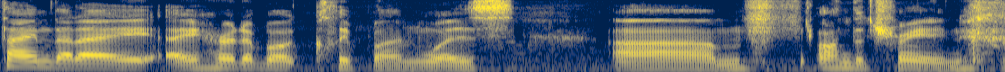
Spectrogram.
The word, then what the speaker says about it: Klippan: Klippan.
